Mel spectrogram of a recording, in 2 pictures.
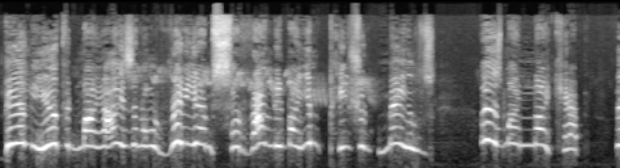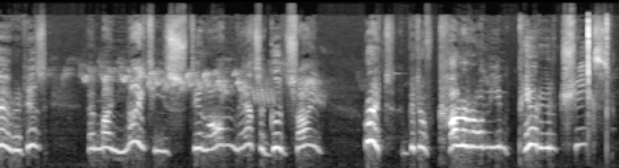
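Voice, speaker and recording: Very high-voiced, imperious Queen Victoria. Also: moderate pace. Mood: flustered. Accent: British upper-class. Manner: pompous, regal, exclamatory. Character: imperious, eccentric, indignant elderly British queen. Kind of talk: theatrical comic audio drama acting. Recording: faint background noise.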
